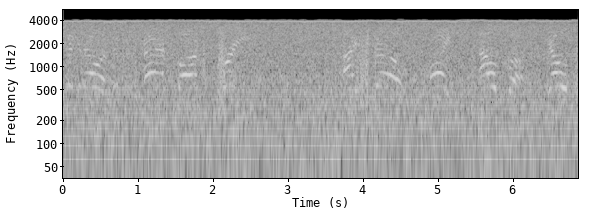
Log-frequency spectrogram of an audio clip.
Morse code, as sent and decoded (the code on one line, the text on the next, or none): none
